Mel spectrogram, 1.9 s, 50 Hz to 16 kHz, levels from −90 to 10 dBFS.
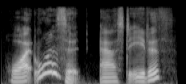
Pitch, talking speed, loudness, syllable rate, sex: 190 Hz, 160 wpm, -20 LUFS, 5.0 syllables/s, female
